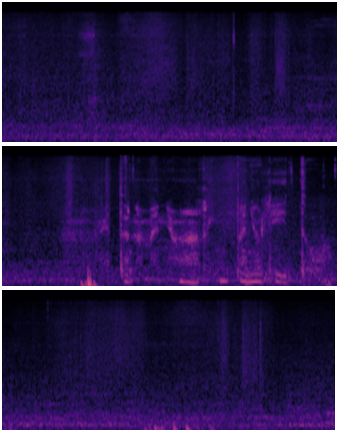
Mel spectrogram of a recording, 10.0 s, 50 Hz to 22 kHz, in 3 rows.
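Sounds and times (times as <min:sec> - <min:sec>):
person whispering: 0:04.0 - 0:06.7.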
